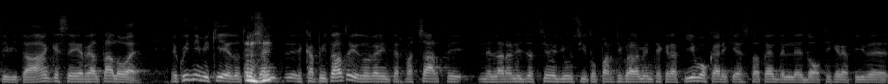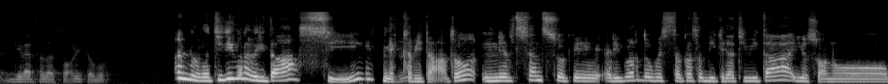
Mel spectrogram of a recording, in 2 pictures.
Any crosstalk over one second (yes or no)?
no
